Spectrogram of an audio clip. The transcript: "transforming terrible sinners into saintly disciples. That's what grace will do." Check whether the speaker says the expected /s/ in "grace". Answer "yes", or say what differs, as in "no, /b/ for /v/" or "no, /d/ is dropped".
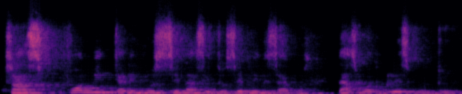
yes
